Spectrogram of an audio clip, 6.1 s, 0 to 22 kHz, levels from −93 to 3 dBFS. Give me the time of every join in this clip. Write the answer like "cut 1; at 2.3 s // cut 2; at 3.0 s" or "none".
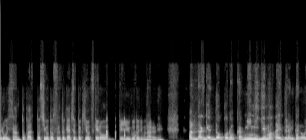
none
